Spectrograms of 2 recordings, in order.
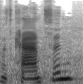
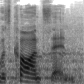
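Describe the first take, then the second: First: It is said in a local Wisconsin accent. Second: It is said in a non-local accent. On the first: The speaker calls it right. "I think it's Wisconsin" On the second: The speaker calls it wrong. "I would say Wisconsin, but it's not"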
